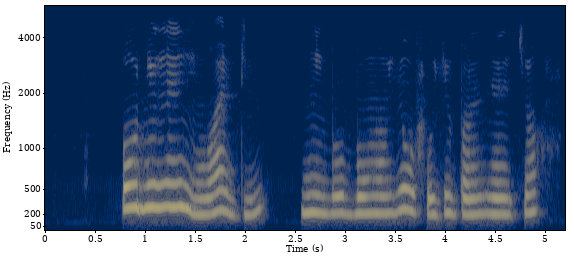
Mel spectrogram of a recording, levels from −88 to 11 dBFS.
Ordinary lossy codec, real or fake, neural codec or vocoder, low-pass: none; fake; autoencoder, 22.05 kHz, a latent of 192 numbers a frame, VITS, trained on one speaker; 5.4 kHz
